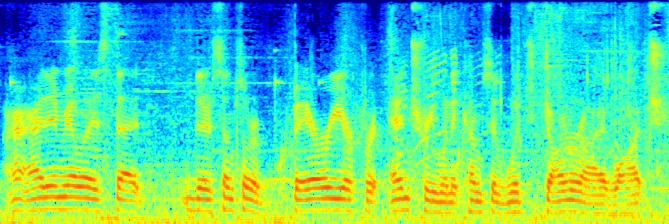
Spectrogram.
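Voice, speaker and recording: A man's voice: medium pitch, steady tone, a little slow, poor audio. A man streaming casually, answering viewers with wordy, formal phrasing. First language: English. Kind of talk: casual livestream chat answering viewer questions. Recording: noticeable background noise.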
